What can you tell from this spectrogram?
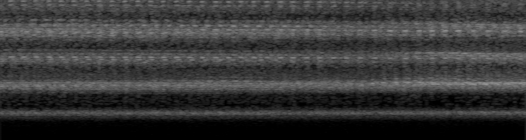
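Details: Evening cicadas (higurashi) singing together: continuous shrill metallic ringing in several layered high tones, unchanging in pitch, swelling slightly louder toward the end; nothing else audible.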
